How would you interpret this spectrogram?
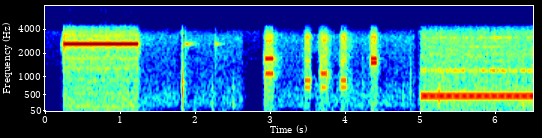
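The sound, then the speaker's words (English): A steady dial tone gives way to a short series of quick keypad beeps, then a continuous ringback tone sounds through the line, clear, as a call dialed through a telephone switch rings a phone. No one talks. “And you can hear it ringing”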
